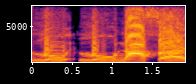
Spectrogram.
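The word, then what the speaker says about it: Lughnasadh: the holiday is centered around okay and uh lu nasa is how you pronounce lanasa l-u-g-h-n-a-s-a-d-h okay so le is old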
